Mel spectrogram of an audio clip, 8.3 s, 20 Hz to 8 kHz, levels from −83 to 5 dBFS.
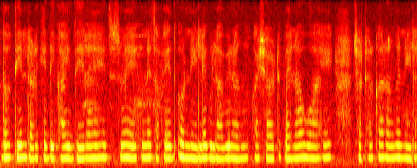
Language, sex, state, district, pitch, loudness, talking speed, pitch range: Hindi, female, Chhattisgarh, Kabirdham, 210 Hz, -15 LUFS, 180 wpm, 205-220 Hz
